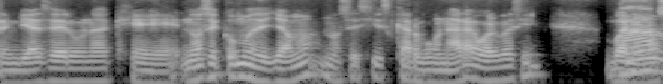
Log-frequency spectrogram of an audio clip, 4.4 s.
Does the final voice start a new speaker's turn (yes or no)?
no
